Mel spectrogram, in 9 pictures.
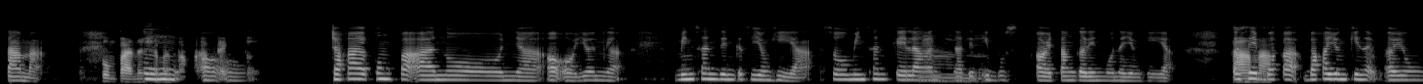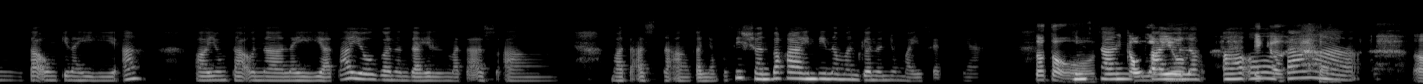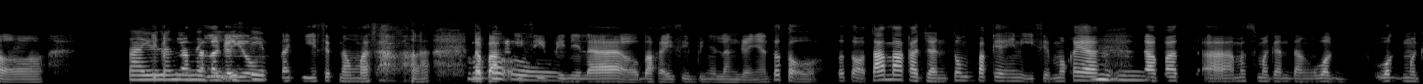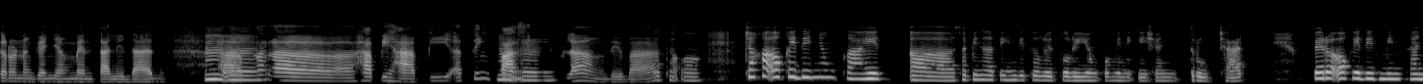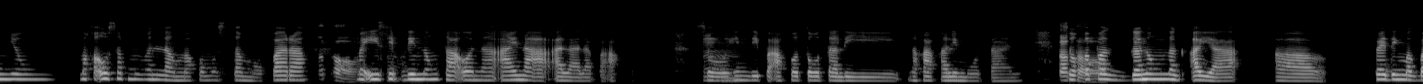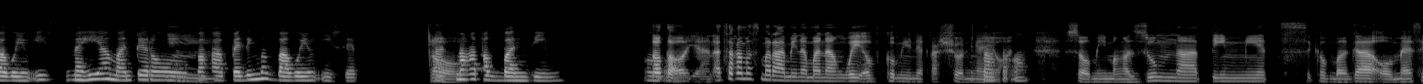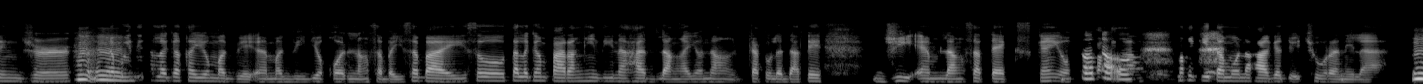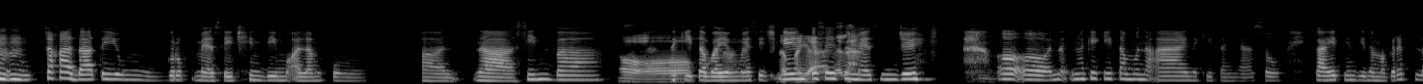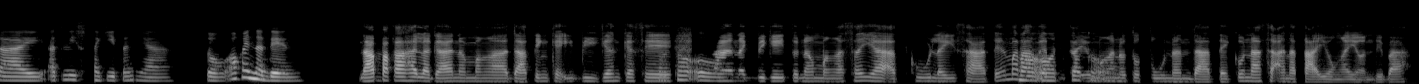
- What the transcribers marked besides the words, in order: other background noise; tapping; chuckle; laughing while speaking: "masama"; dog barking; chuckle; laughing while speaking: "Messenger"; laughing while speaking: "lang"
- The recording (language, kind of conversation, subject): Filipino, unstructured, Ano ang mga alaala mo tungkol sa mga dati mong kaibigan na hindi mo na nakikita?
